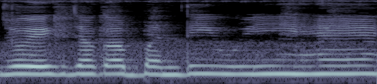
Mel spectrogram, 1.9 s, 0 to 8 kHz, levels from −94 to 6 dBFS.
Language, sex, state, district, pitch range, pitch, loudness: Hindi, female, Uttar Pradesh, Hamirpur, 245-250 Hz, 250 Hz, -27 LUFS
